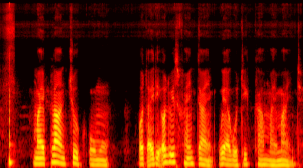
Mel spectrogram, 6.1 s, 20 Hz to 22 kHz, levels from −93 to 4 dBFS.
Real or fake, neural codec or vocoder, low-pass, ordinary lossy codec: real; none; none; none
